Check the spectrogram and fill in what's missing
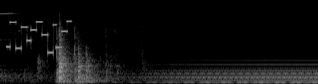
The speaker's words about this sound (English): Okay. I'll close the door behind us.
